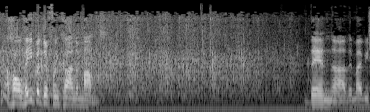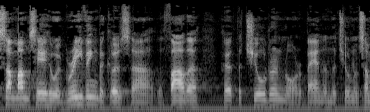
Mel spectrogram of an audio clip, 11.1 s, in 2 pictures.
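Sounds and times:
audience applause: 0:00.0 - 0:04.7
speech: 0:00.2 - 0:01.6, 0:04.7 - 0:11.1.

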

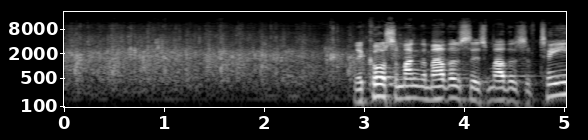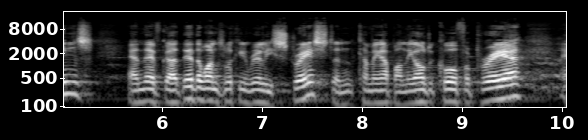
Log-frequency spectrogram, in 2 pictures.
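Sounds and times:
audience clapping for mothers: 0:00.0 - 0:03.9
speech: 0:02.9 - 0:10.0.

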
